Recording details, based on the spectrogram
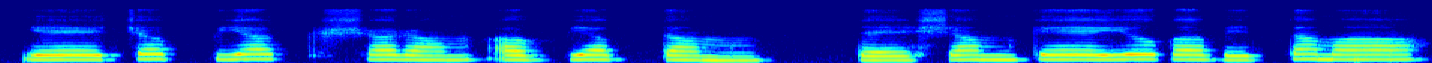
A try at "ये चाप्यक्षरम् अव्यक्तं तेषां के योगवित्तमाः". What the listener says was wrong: Very nice.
